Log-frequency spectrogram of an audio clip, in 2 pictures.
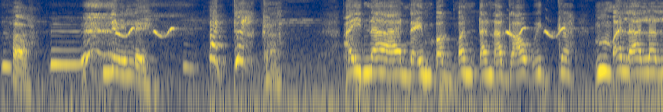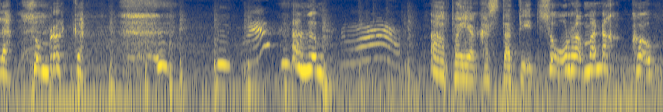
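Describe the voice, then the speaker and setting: A woman acting a caring, coaxing village woman in an Ilocano comedy radio drama, with an expressive delivery and an Ilocano accent. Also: sits high, slow pace, long pauses, heavy background noise, exaggerated voice. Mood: surprised, concerned.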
